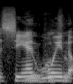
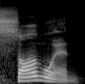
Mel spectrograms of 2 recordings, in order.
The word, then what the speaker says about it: Sanguin: It is songwin, not songween.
